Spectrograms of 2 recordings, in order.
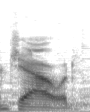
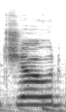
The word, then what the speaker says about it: Jowd: Okay, so important question: is it Jode or Jowd? I pronounce it Jode because it looks like Jode, and also because the Japanese version is Jodo.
